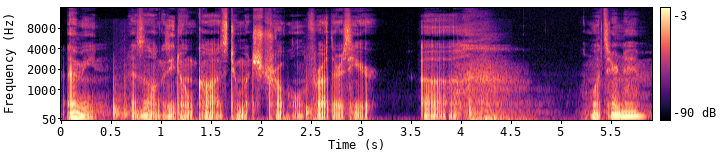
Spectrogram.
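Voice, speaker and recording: A man playing a gruff, weary but welcoming housemate in an ASMR roleplay, with a raspy, rumbling, slightly congested voice and a hesitant, matter-of-fact way of talking. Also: huge pitch swings, normal speed, dry recording, clean studio sound, exaggerated voice. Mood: laid-back, welcoming.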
